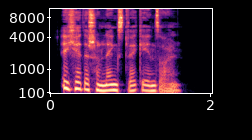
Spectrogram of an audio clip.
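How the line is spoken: Sigh. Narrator (German): er seufzte

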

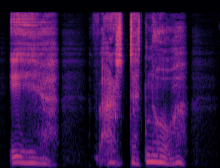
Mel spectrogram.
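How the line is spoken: Panting. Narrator (German): keuchte er

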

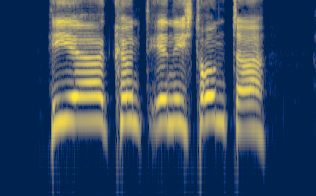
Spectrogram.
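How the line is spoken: Called to crowd. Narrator (German): rief Ginny der Menge zu

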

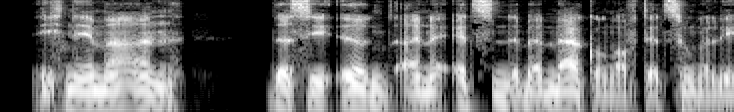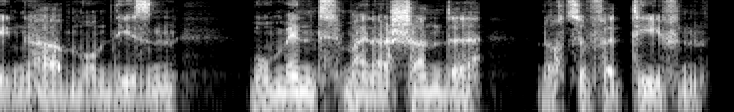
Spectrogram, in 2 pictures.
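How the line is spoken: Exhausted voice. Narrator (German): Mit erschöpfter Stimme sagte er zu Race

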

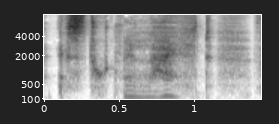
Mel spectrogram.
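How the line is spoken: Whispered. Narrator (German): flüsterte er

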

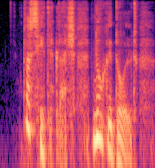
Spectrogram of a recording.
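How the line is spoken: Excited. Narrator (German): sagte Hermine aufgeregt

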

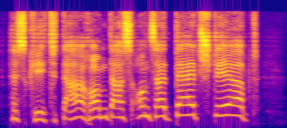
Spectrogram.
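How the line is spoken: Shouting. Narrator (German): schrie

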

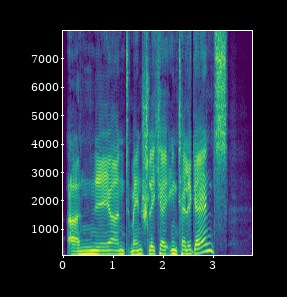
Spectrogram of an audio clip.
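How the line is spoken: Repeating. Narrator (German): wiederholte Magorian

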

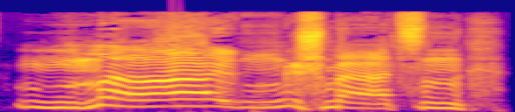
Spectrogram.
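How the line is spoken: Grunted. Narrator (German): grunzte Ron

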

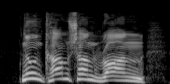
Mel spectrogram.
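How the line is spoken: Harsh shout after someone. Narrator (German): rief ihm Angelina in barschem Ton hinterher

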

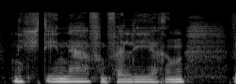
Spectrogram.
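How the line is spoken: Urgent whisper. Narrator (German): wisperte Hermine eindringlich

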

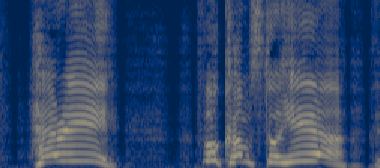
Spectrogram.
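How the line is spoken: Called out. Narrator (German): rief Ginny

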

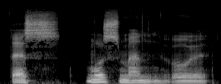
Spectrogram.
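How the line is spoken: Slow. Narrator (German): sagte Simon langsam

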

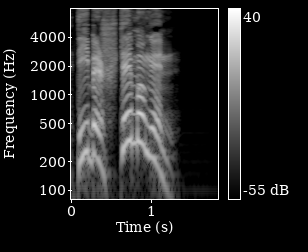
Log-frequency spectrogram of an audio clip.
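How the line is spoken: Bellowed. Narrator (German): brüllte Paul

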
